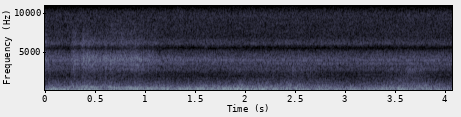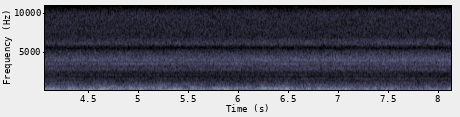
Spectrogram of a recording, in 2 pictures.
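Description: A rumbling, crackling sound effect like thunder, with irregular low thumps, strongest in the first few seconds. It is from the soundtrack of a TV drama's special-effects scene, re-recorded off a television with poor sound.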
